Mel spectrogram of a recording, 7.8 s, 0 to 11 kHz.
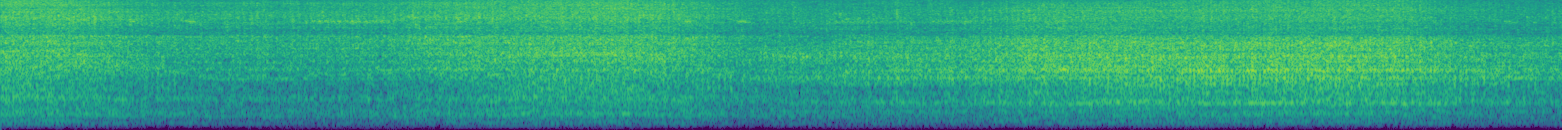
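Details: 2004 Saab 9-3 Aero petrol engine at light throttle just above idle: fast, fairly steady rattling tick about three per second from the passenger-side serpentine belt area; owner suspects the belt tensioner, an idler pulley or the timing belt tensioner.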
